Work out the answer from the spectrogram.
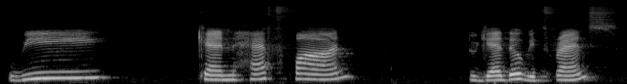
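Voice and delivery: very slow, with long gaps between phrases; drawn-out words, piece by piece; dictating while writing. Real, not acted. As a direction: say it as you write it out. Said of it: "I'm gonna write down here for you".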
